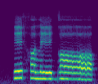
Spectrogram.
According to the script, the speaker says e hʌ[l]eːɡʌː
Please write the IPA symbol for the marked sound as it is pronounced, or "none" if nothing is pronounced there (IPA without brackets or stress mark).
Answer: l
